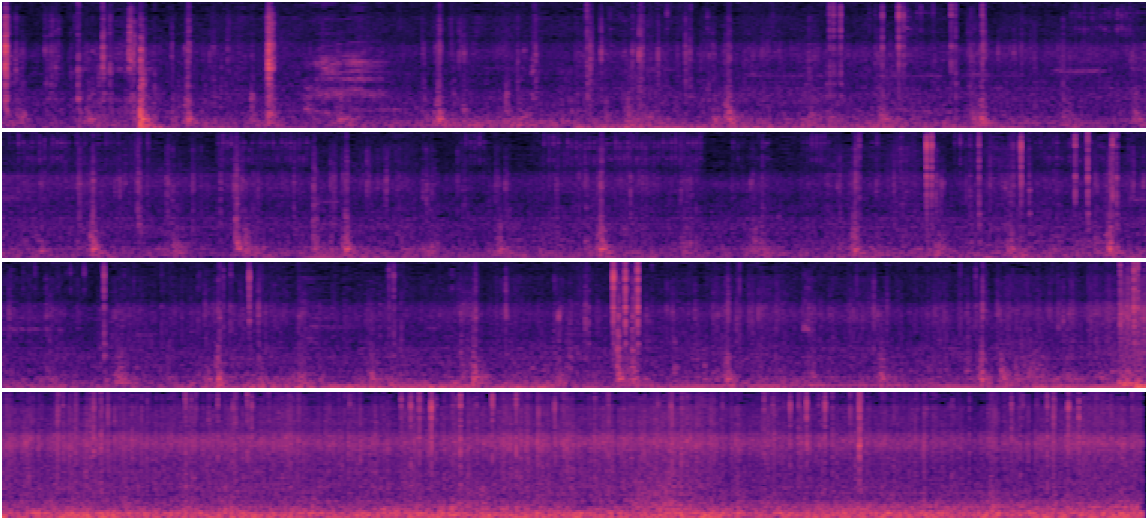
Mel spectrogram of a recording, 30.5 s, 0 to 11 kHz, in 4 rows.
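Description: Rain hitting a car's roof and windshield, with separate drops heard as sharp taps over a low, steady rumble. About 23 seconds in, the sound becomes a louder, steady rush.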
